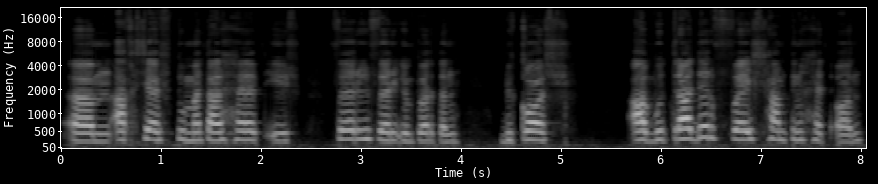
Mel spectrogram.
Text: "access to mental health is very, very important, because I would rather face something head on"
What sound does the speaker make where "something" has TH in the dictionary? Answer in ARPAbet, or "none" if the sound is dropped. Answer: T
